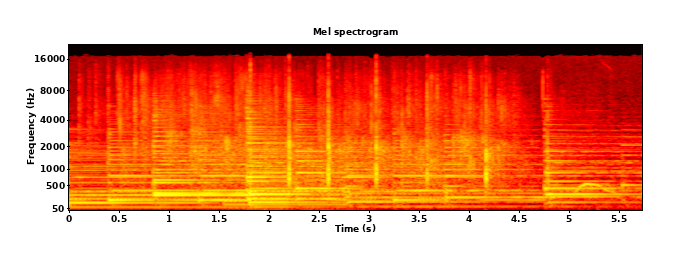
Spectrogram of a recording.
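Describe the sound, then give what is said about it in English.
An audience claps in scattered, uneven bursts over steady, sustained keyboard chords, with sharp individual claps standing out now and then rather than full applause. “Go ahead and clap. We're actually allowed to clap. Somebody clap.”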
